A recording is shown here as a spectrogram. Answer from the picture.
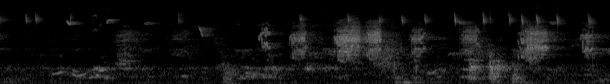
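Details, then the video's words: Inca jay at San Isidro, Ecuador: a series of harsh, buzzy calls in quick bursts, several overlapping and repeated across the recording, with other bird chirps mixed in. "inca jay"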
